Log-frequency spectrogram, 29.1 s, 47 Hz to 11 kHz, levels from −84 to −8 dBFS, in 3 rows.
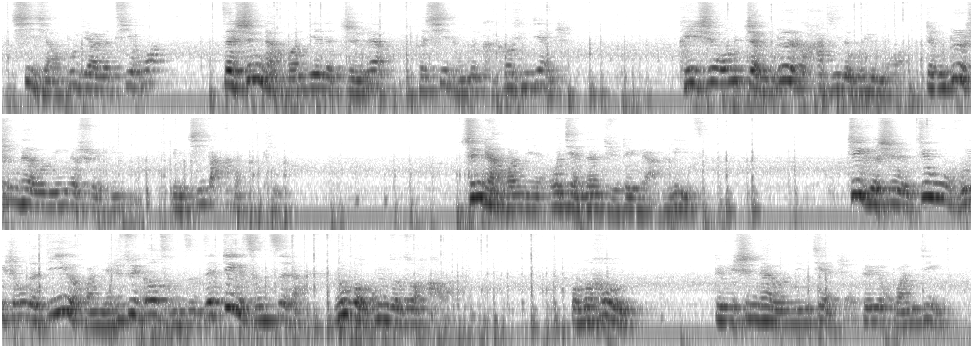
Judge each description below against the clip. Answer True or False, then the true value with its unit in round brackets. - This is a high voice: False (130 Hz)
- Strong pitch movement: True (8.5 semitones)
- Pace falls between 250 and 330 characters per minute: False (225 characters per minute)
